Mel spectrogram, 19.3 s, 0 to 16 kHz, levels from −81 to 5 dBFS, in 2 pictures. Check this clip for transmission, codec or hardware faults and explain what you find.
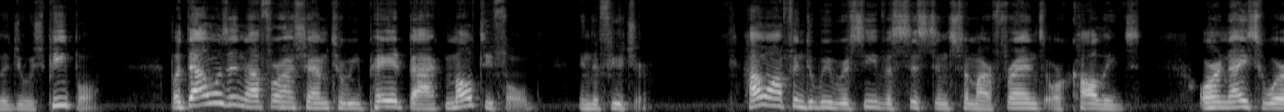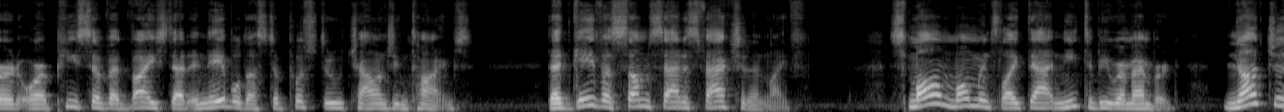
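No faults can be heard anywhere in this speech.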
